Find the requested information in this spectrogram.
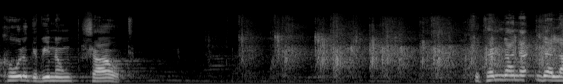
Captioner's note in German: Beifall BÜNDNIS 90/DIE GRÜNEN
